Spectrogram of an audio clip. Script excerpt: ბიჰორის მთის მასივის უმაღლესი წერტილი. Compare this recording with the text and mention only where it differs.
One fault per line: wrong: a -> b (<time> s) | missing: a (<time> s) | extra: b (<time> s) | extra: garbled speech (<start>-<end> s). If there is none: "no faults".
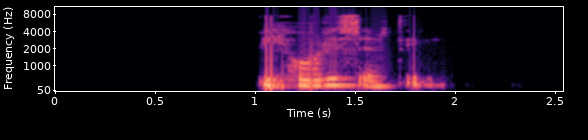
missing: მთის მასივის უმაღლესი (1.5 s)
